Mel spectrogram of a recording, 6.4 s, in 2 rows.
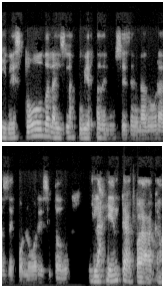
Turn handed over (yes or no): no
